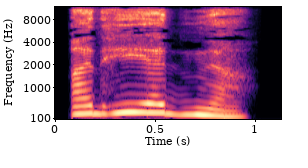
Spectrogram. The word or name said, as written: ಅಧಿಯಜ್ಞ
